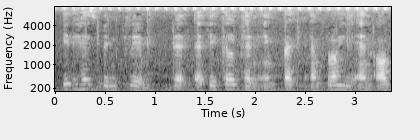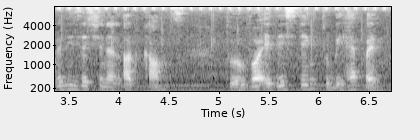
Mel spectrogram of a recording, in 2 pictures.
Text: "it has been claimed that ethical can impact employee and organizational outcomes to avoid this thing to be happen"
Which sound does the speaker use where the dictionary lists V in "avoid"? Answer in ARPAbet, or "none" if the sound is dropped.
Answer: V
